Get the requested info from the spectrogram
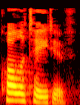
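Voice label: "qualitative", English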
